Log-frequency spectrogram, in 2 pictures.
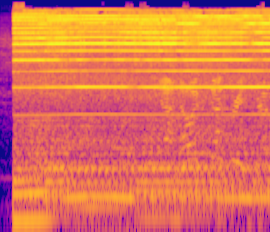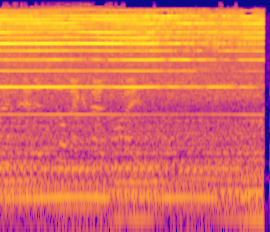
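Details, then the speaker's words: Engine on newly installed Megasquirt ECU, cold start: constant high whine steady over engine, unchanged with alternator, power steering, AC and water pump belts removed; seems from front, transmission feared; source unidentified. "i think i'm gonna have to get a stethoscope and see where that sound is originating from i really have a hard time uh figuring it out it almost sounds like it's coming from the front"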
